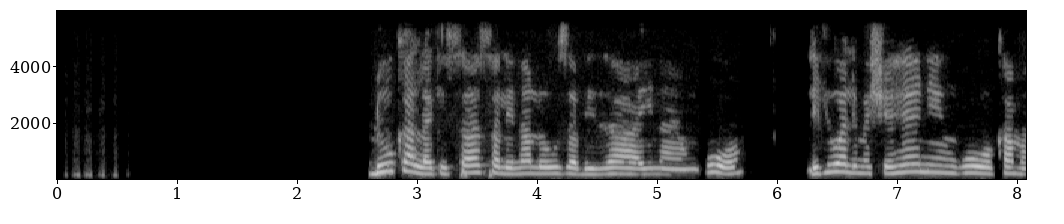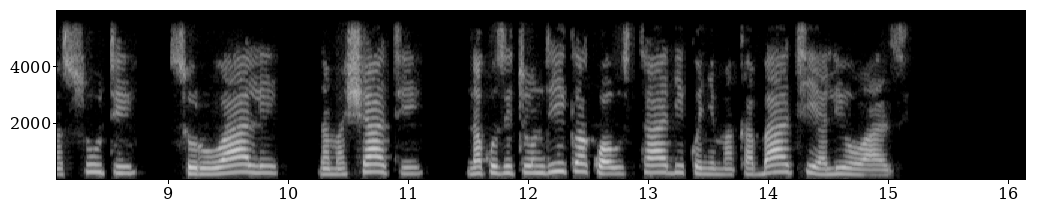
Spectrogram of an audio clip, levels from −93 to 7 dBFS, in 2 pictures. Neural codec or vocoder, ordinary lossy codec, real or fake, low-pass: none; AAC, 48 kbps; real; 5.4 kHz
